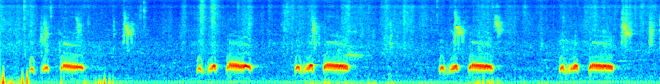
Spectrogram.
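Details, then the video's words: Clear dove cooing, double short notes trailing into a long warm coo. Several phrases come in steady succession over a quiet low hum, with occasional faint high chirps. "Tiếng chim cu chuẩn"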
